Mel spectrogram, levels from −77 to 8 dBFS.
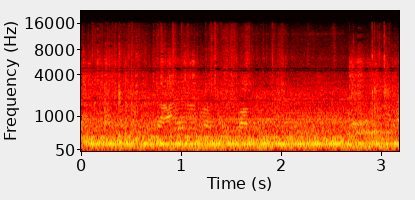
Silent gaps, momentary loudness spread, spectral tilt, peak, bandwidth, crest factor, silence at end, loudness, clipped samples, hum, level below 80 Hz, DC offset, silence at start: none; 2 LU; -5.5 dB/octave; -6 dBFS; 17 kHz; 14 dB; 0 s; -19 LUFS; under 0.1%; none; -42 dBFS; under 0.1%; 0 s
